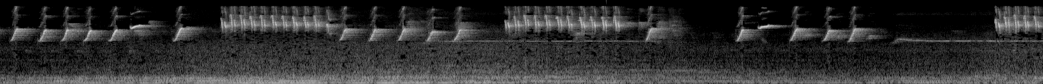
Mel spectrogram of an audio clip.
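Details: Konin sunbird singing 'full tembakan' style: bursts of quick, high, downward-slurred chips alternating with fast buzzy rattling trills, each phrase repeating after a short pause, with a faint steady hum behind.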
